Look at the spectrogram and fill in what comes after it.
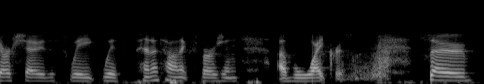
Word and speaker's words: Pentatonix: It's actually pronounced pentatonix. – Okay. – Pentatonix, but I think it's kind of like the first T is silent, so it's pentatonix, or at least that's how I've heard it pronounced.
